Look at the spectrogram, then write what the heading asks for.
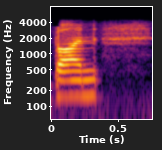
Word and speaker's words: BUN: blood Ura nitrogen or bu or some people pronounce It Bun that is kind of looking at the filtering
